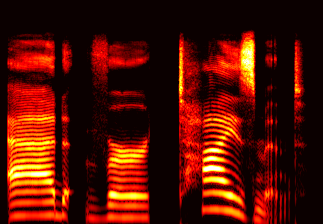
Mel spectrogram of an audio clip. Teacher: In American English, the stress falls on the third syllable.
